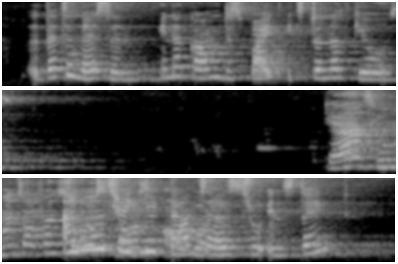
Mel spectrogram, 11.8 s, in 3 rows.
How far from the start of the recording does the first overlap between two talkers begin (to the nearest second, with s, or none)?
8 s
